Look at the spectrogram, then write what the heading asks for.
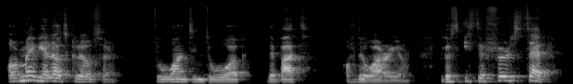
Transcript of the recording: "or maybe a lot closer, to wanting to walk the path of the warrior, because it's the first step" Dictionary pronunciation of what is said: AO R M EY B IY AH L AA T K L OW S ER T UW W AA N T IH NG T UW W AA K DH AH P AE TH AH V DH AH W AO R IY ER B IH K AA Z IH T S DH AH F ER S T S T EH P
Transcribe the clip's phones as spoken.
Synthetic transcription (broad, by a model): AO R M EY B IY AH L AA T K L OW S ER T UW W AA N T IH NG T UW W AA K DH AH B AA T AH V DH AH W AO R IY ER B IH K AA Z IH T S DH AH F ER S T S T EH P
